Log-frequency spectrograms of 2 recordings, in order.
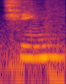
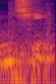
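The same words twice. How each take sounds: First: It is said with the first tone, high and level. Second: It is said with the third tone, low dipping.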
